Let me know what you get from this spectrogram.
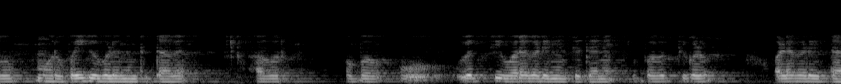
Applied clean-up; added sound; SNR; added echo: none; none; none; reverberation time 1.1 s.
